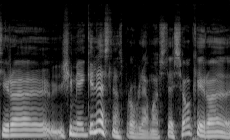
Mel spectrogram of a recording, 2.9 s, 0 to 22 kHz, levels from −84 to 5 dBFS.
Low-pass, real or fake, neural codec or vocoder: 19.8 kHz; real; none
